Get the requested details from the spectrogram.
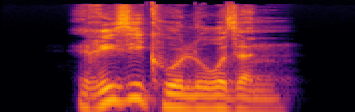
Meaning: inflection of risikolos: 1. strong genitive masculine/neuter singular 2. weak/mixed genitive/dative all-gender singular 3. strong/weak/mixed accusative masculine singular 4. strong dative plural
- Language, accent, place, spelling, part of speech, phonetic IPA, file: German, Germany, Berlin, risikolosen, adjective, [ˈʁiːzikoˌloːzn̩], De-risikolosen.ogg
